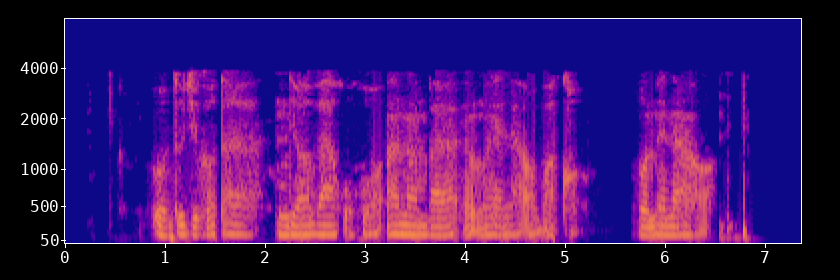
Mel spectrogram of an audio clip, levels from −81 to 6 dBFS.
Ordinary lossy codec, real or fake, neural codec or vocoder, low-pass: AAC, 16 kbps; real; none; 7.2 kHz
